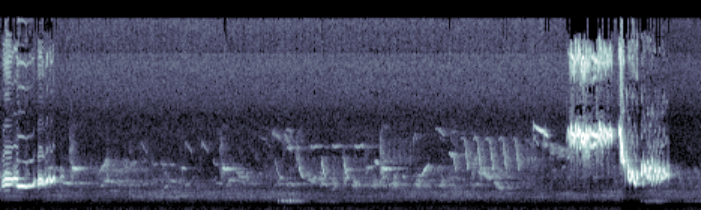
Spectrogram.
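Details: European robin singing: a warbled opening note, quiet scratchy fragments, then a loud very high thin whistle sliding down into a final clear phrase.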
